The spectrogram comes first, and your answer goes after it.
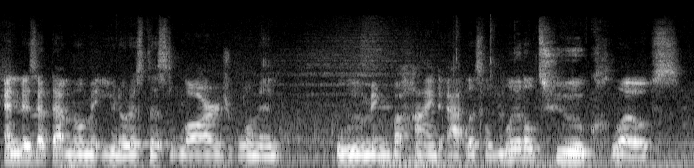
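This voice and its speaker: A man's voice: lowish voice, a little slow, darkish tone, a little hiss or hum. A man narrating a tabletop roleplaying game as game master, improvising scene descriptions with music underneath.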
